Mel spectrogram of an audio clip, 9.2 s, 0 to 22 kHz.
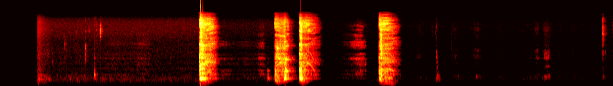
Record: {"three_cough_length": "9.2 s", "three_cough_amplitude": 32767, "three_cough_signal_mean_std_ratio": 0.19, "survey_phase": "alpha (2021-03-01 to 2021-08-12)", "age": "65+", "gender": "Female", "wearing_mask": "No", "symptom_fatigue": true, "smoker_status": "Never smoked", "respiratory_condition_asthma": false, "respiratory_condition_other": false, "recruitment_source": "REACT", "submission_delay": "2 days", "covid_test_result": "Negative", "covid_test_method": "RT-qPCR"}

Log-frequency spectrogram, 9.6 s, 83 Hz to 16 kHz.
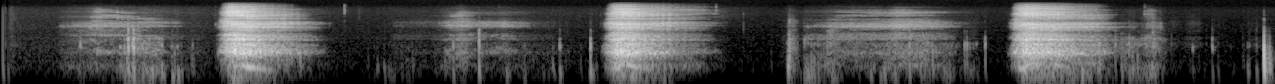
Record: {"exhalation_length": "9.6 s", "exhalation_amplitude": 15317, "exhalation_signal_mean_std_ratio": 0.32, "survey_phase": "beta (2021-08-13 to 2022-03-07)", "age": "18-44", "gender": "Female", "wearing_mask": "No", "symptom_shortness_of_breath": true, "symptom_fatigue": true, "symptom_headache": true, "symptom_onset": "7 days", "smoker_status": "Current smoker (1 to 10 cigarettes per day)", "respiratory_condition_asthma": true, "respiratory_condition_other": false, "recruitment_source": "REACT", "submission_delay": "1 day", "covid_test_result": "Negative", "covid_test_method": "RT-qPCR", "influenza_a_test_result": "Negative", "influenza_b_test_result": "Negative"}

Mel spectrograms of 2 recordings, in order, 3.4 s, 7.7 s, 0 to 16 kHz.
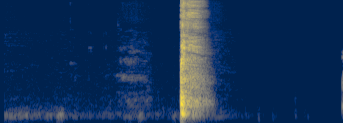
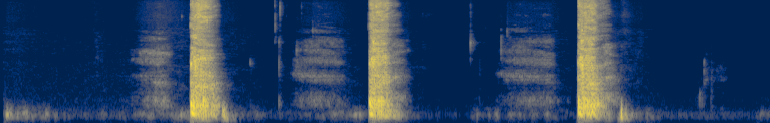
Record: {"cough_length": "3.4 s", "cough_amplitude": 32767, "cough_signal_mean_std_ratio": 0.15, "three_cough_length": "7.7 s", "three_cough_amplitude": 32768, "three_cough_signal_mean_std_ratio": 0.24, "survey_phase": "beta (2021-08-13 to 2022-03-07)", "age": "45-64", "gender": "Male", "wearing_mask": "No", "symptom_cough_any": true, "symptom_fatigue": true, "symptom_headache": true, "symptom_onset": "2 days", "smoker_status": "Never smoked", "respiratory_condition_asthma": false, "respiratory_condition_other": false, "recruitment_source": "Test and Trace", "submission_delay": "1 day", "covid_test_result": "Positive", "covid_test_method": "RT-qPCR"}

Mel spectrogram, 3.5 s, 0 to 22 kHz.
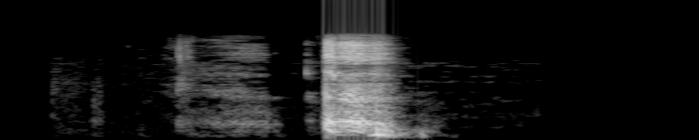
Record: {"cough_length": "3.5 s", "cough_amplitude": 29100, "cough_signal_mean_std_ratio": 0.26, "survey_phase": "beta (2021-08-13 to 2022-03-07)", "age": "45-64", "gender": "Male", "wearing_mask": "No", "symptom_none": true, "smoker_status": "Current smoker (11 or more cigarettes per day)", "respiratory_condition_asthma": false, "respiratory_condition_other": false, "recruitment_source": "REACT", "submission_delay": "4 days", "covid_test_result": "Negative", "covid_test_method": "RT-qPCR"}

